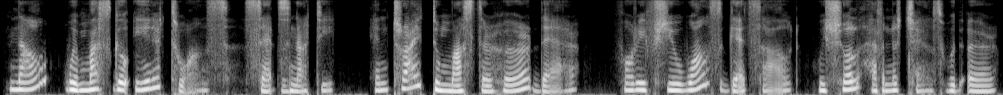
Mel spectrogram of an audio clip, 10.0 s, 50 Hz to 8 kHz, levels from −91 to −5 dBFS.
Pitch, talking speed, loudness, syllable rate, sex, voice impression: 215 Hz, 165 wpm, -20 LUFS, 3.8 syllables/s, female, feminine, slightly adult-like, slightly cute, refreshing, slightly sincere, friendly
